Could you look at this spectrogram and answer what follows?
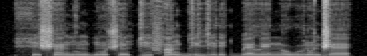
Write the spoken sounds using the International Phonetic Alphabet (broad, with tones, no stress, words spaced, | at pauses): hi˧ʃɛ̃˨ ɡũ˨ɡ͡bũ˨ʃĩ˧ ki˦fã˦˨ ɡ͡bi˨ji˧ɾi˨ ɡ͡bɛ˨˦le˧ no˨wu˧ɾũ˦d͡ʒɛ˦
